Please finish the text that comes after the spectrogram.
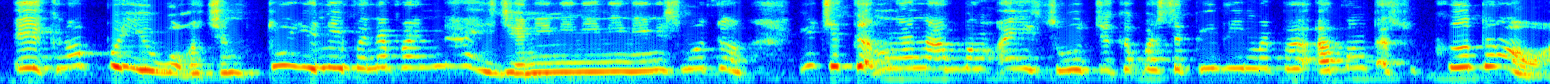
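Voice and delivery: high, nagging complaint voice; high scolding mimicry; mocking an upset customer. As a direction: whine it high like a scolding relative. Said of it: "Because this person kata".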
